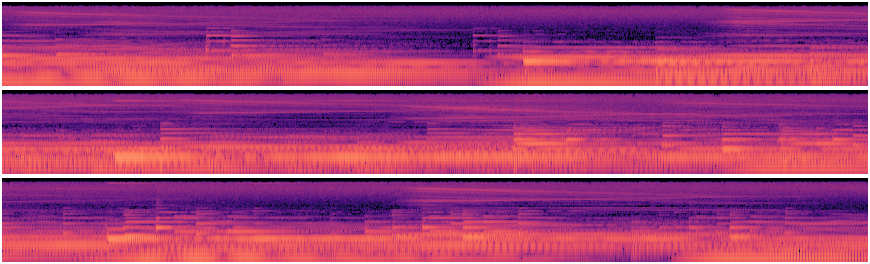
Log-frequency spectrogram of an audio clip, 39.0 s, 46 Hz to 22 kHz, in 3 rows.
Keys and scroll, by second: 18.9 m, 32.4-33.4 typing, 34.3 Return.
